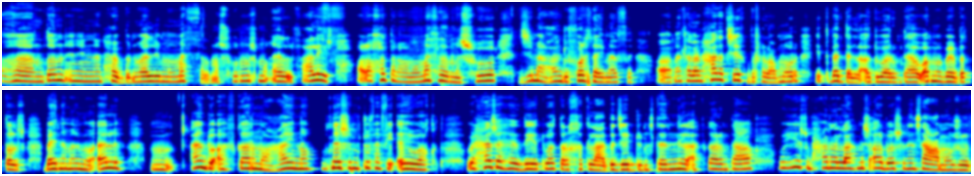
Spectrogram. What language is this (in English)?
Tunisian Arabic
